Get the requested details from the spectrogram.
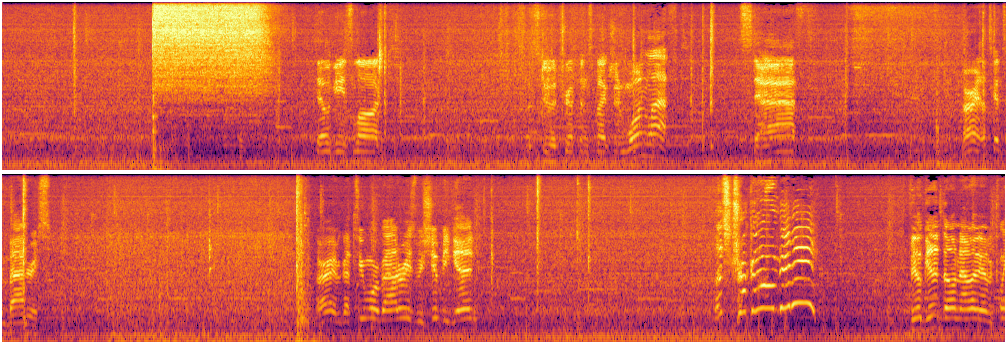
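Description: A truck engine rumbles steadily from inside the cab.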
